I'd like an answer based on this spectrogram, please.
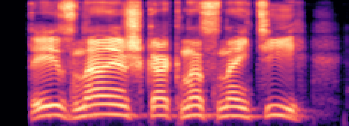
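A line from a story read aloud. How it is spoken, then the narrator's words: Shouting back. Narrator (Russian): крикнула она в ответ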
